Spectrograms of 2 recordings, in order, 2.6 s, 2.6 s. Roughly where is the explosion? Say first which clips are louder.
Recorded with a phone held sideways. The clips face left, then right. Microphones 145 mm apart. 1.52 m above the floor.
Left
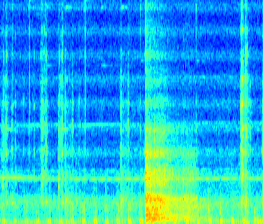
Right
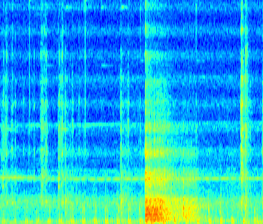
Right 5 dB; right.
